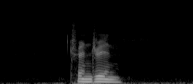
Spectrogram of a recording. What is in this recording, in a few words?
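"Trendrine", English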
